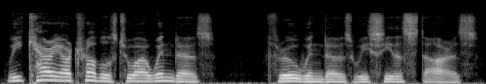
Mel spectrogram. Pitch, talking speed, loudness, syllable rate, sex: 140 Hz, 160 wpm, -16 LUFS, 4.0 syllables/s, male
